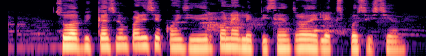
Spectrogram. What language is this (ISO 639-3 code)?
spa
